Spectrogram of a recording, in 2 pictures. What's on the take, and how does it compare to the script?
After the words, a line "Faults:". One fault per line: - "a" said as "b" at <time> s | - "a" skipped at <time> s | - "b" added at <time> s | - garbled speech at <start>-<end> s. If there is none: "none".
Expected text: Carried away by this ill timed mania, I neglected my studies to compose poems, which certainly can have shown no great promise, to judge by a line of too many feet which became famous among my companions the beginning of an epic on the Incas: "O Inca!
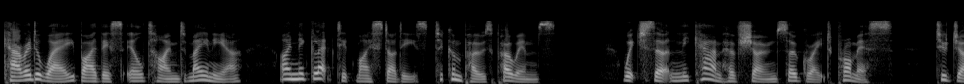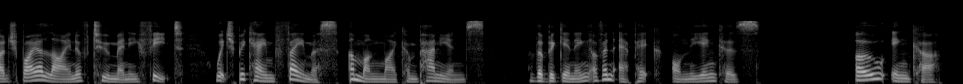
Carried away by this ill timed mania, I neglected my studies to compose poems, which certainly can have shown so great promise, to judge by a line of too many feet which became famous among my companions the beginning of an epic on the Incas: "O Inca!
Faults:
- "no" said as "so" at 7.8 s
